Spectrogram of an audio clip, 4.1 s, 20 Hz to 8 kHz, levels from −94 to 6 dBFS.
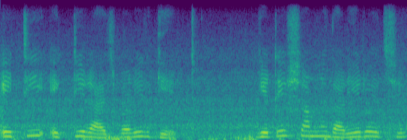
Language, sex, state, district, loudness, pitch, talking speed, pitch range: Bengali, female, West Bengal, Jhargram, -18 LUFS, 245 Hz, 145 wpm, 225-270 Hz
